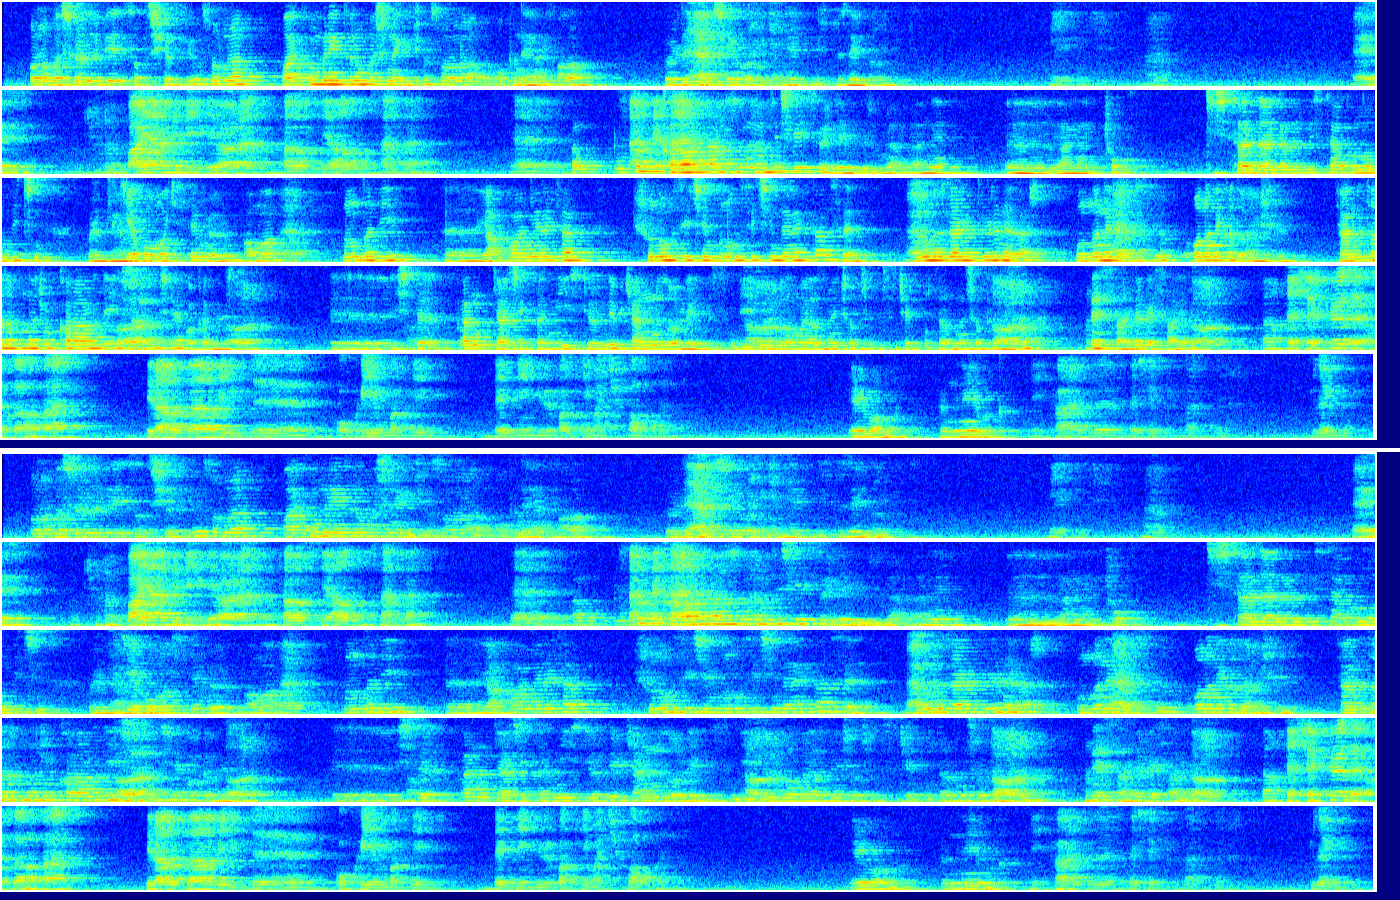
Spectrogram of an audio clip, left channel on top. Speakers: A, on the left; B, on the right.
A: Sonra başarılı bir satış yapıyor. Sonra Y Combinator'ın
B: Hı hı.
A: başına geçiyor. Sonra OpenAI falan. Böyle
B: Evet.
A: bir şey var
B: İlginç.
A: onda. Hep üst düzeyde
B: İlginç.
A: o.
B: İlginç. Evet. Ee, üç- <laughs> bayağı bir bilgi öğrendim, tavsiye aldım senden. Ee,
A: Ben
B: sen
A: burada
B: detaylı
A: karar
B: biliyorsun,
A: vermeden
B: evet.
A: önce şeyi söyleyebilirim ya. Yani e, yani çok kişisel
B: Evet,
A: değerlendirme isteyen konu olduğu için böyle bilgiye
B: evet,
A: boğmak istemiyorum. Ama
B: evet,
A: şunu da diyeyim. e, yapman gereken şunu mu seçeyim, bunu mu seçeyim demektense
B: evet,
A: bunun özellikleri neler? Bunda neler
B: evet,
A: istiyor?
B: evet,
A: Bu bana ne kadar
B: evet.
A: uyuşuyor? Kendi tarafında çok kararlı değilsen
B: Doğru,
A: de şeye bakabilirsin.
B: doğru,
A: Ee, işte
B: doğru,
A: ben gerçekten neyi istiyorum diye bir kendini zorlayabilirsin. Bir
B: doğru,
A: uygulama yazmaya çalışabilirsin, chatbot yazmaya çalışabilirsin
B: doğru. Hı hı,
A: vesaire vesaire.
B: Doğru. Tamam, teşekkür ederim. O zaman ben biraz daha bil, e, okuyayım, bakayım. Dediğin gibi bakayım açıklamalarına.
A: Eyvallah. Kendine
B: İyi,
A: iyi bak.
B: iyi. Haydi, teşekkürler. Güle güle. Güle güle.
